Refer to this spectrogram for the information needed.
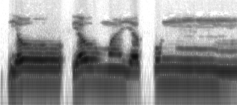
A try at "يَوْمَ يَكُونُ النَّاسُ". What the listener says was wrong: ইয়াকুন হবে না, ইয়াকু কফ পেশ কুয়াউ মাদ্দা টান দেন। ইয়াউমা ইয়াকু নাসু, নুন আলিফ মাদ্দা একাই টান দেন। নাসু ইয়াউমা ইয়াকুনুন নাসু।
